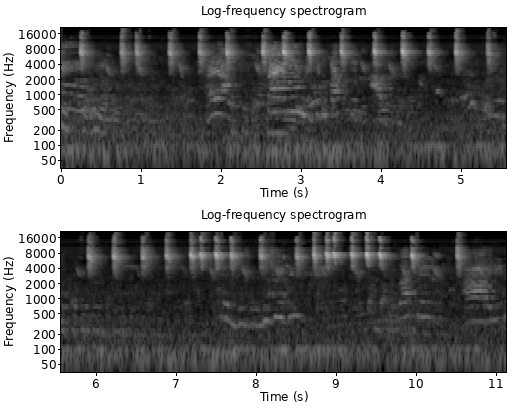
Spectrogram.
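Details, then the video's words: Scarlet-headed flowerpecker singing vigorously: rapid sharp, very high ticking notes repeated in quick bursts throughout, with softer lower chirps and faint talking underneath. "Burung talokan gacor"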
